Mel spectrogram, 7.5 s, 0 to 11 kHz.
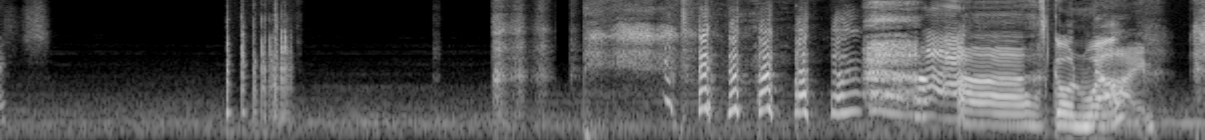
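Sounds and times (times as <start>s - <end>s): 
dice clattering on a hard tabletop in a tabletop role-playing game: 1.4s - 1.8s
laughter: 3.1s - 6.2s
speech: 6.4s - 7.3s.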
